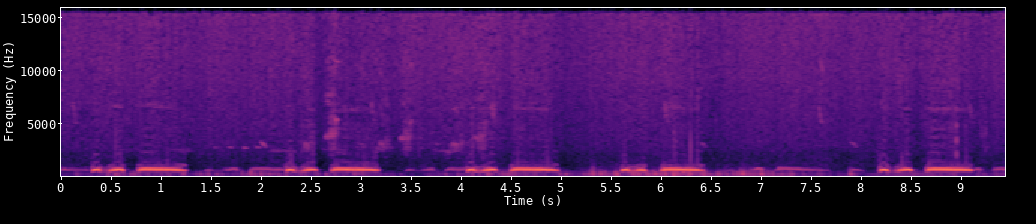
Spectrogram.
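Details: Wild spotted dove from high mountain forest answering a decoy: steady series of coo phrases, a short double note followed by a long hoarse coo, repeated about every second and a half.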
